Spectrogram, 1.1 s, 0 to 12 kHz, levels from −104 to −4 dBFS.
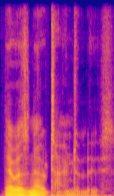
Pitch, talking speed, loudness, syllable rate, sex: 90 Hz, 315 wpm, -16 LUFS, 6.7 syllables/s, male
